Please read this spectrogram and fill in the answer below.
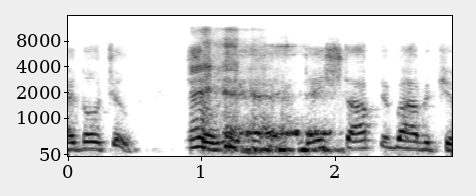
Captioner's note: laughs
